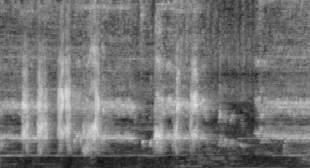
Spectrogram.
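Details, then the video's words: Pet budgies in morning light, eating and bathing, give a busy run of high chattering chirps in clustered bursts, with a thin steady whistle-like tone running underneath throughout. "Bird Sounds for Relaxation & Stress Relief | Real Budgies Enjoying Morning"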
